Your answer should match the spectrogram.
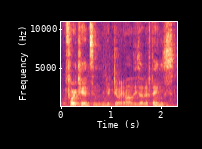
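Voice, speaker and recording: A man with a low voice talks through his ideas in an unhurried, reflective way, circling back and rephrasing as he goes. The room around him gives a noticeable echo. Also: monotone, warm tone, a little hiss or hum. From United States. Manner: thoughtful, measured, with frequent ums and self-corrections. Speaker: podcast guest. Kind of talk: casual conversation. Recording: roomy echo.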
